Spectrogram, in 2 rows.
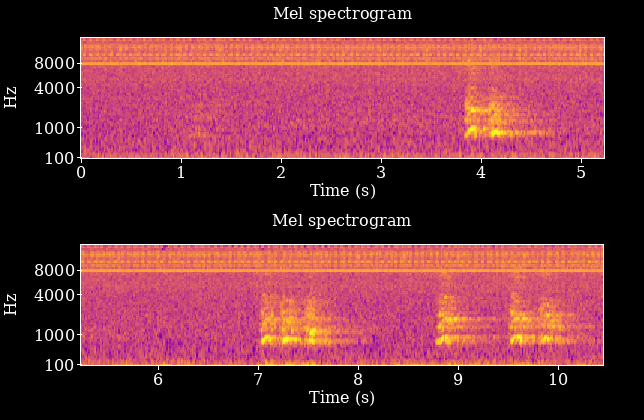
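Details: Several dogs of an unhappy pack bark at 5 PM on a freezing January 9, 2009, at 17 degrees Fahrenheit. After four quiet seconds, clusters of tonal, echoing barks arrive around four, seven and nine seconds amid low rumble.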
